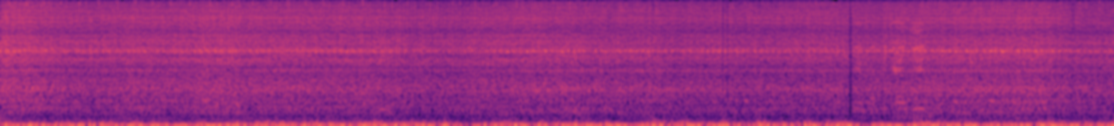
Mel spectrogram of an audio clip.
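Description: Toyota Alphard engine idling steadily, run to circulate fresh power steering fluid through the system during a fluid flush.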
